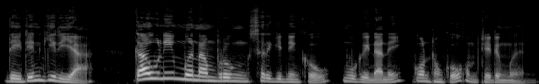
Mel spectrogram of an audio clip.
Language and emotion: Bodo, disgusted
